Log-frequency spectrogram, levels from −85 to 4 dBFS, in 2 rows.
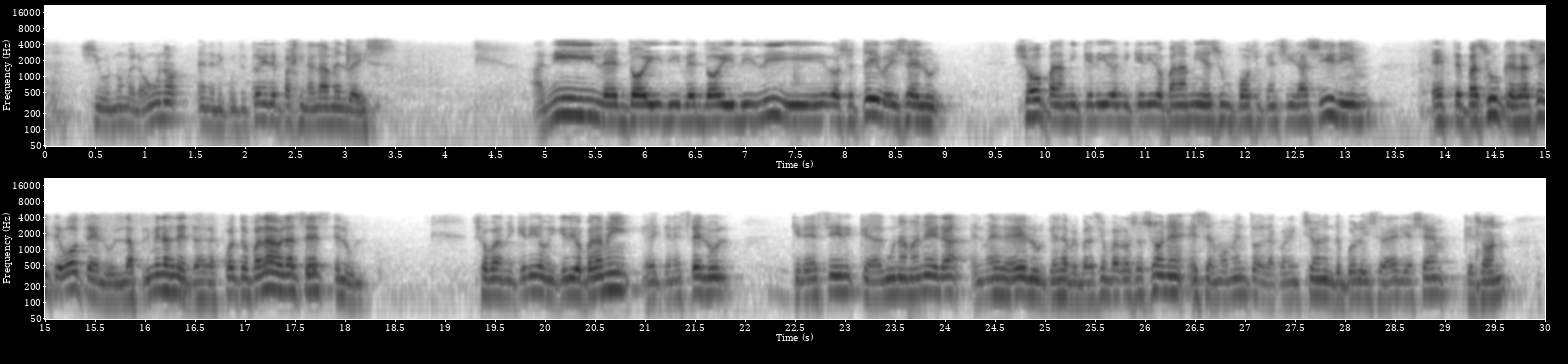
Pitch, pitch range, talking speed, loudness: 150 Hz, 135-155 Hz, 175 wpm, -21 LUFS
